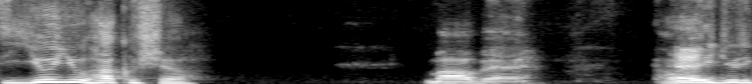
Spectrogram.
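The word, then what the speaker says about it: Yu Yu Hakusho: what did i say you say yo yo hakusho oh my bad it was it's yuyu hakusho maoba i need you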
